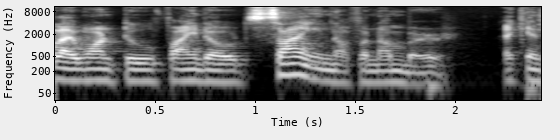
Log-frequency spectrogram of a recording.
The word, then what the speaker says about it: sin: a function though it's written as Sin we pronounce a sign trigonometry right yeah and this function is inside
